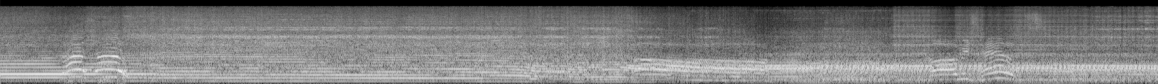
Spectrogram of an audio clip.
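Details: Tuned Peugeot 103 moped two-stroke with a special resonance exhaust fitted, runs a high, clean wail steady at full revs, dips as the throttle eases, then climbs again; engine runs strong and healthy.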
